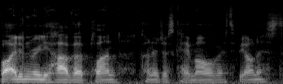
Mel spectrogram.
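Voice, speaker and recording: In an Irish accent, a man talks at a very fast pace with a medium pitch and a dark, mellow tone on a very clean recording with a silent background. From Ireland. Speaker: footballer and physio. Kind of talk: casual chat.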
